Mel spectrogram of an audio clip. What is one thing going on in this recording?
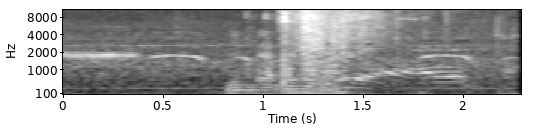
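A flare gun fires with a sharp bang.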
